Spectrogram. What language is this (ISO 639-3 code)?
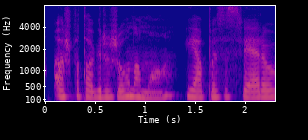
lit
